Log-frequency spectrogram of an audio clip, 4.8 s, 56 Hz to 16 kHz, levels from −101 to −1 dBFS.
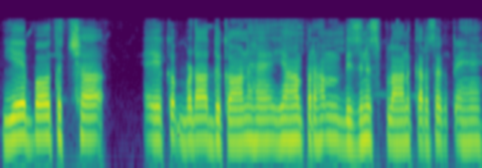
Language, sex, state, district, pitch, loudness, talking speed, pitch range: Hindi, male, Punjab, Fazilka, 150 Hz, -16 LUFS, 185 wpm, 145-155 Hz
